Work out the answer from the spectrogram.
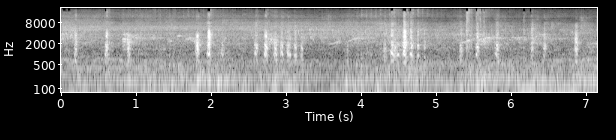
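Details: Hungry jungle babblers (ছাতারে পাখি) struggling for food: harsh, rasping chatter notes in short bursts, some grouped into quick series, over a low rumbling background.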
